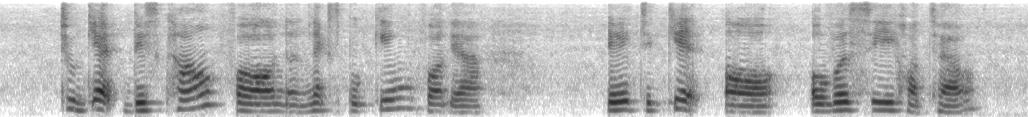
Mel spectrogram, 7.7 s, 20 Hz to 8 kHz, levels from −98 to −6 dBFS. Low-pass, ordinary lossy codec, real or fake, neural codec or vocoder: 7.2 kHz; Opus, 64 kbps; fake; codec, 16 kHz, 4 kbps, FreqCodec, smaller model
